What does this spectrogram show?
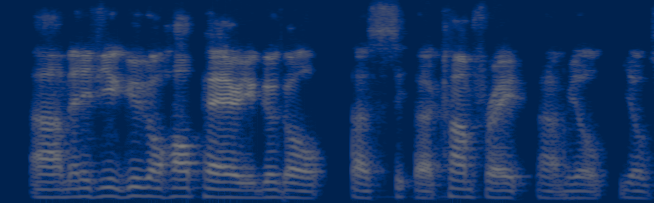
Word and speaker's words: HaulPay: And then our payments and factoring service is called HaulPay, like hauling a load, HAUL pay, HaulPay. And if you Google HaulPay or you Google ComFreight, you'll see our website.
